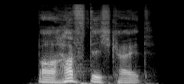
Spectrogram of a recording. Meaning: truthfulness, veracity
- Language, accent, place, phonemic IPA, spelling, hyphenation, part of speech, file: German, Germany, Berlin, /vaːɐ̯ˈhaftɪçkaɪ̯t/, Wahrhaftigkeit, Wahr‧haf‧tig‧keit, noun, De-Wahrhaftigkeit.ogg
